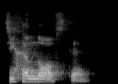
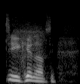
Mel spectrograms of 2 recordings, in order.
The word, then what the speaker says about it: Tikhanovskaya: Tikhanovskaya. – Yeah. – Tikhanovskaya.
